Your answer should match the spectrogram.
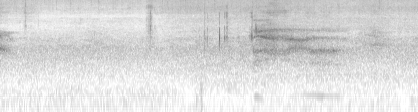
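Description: Heavy rain pours in a steady, dense hiss throughout, with a few faint taps early on and a vehicle swishing by on a wet road midway.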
